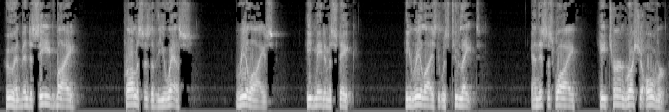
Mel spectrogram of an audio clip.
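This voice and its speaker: A man with a slightly raspy voice from hay fever, giving prophecy commentary as he reads from an article and stops to correct himself. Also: mid-range voice, low-quality recording. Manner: pauses to correct himself mid-sentence.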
